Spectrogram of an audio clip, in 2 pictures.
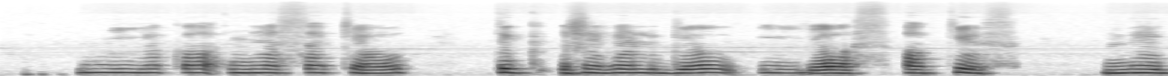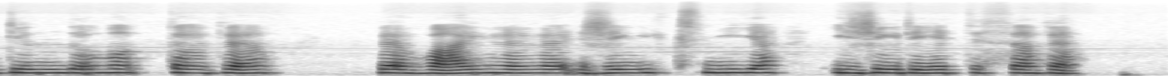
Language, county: Lithuanian, Alytus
